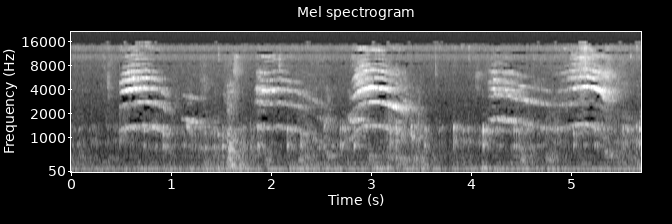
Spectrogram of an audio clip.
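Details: Domestic cats indoors: mother cat Jaco with her kittens and foster kittens, with the monkey Susie as their nanny. About five thin, high-pitched, arching meows come in quick succession over a steady low hum.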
